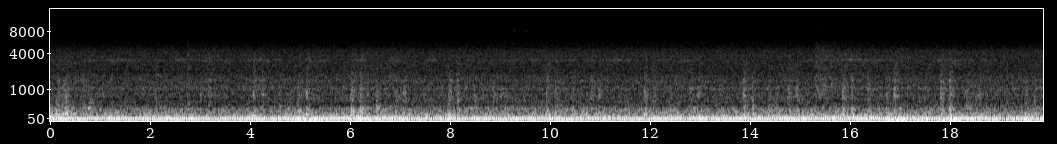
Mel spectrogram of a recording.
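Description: A local train on the Minobu Line in Japan runs steadily from Shibakawa to Minobu: a continuous low rumble with faint rhythmic clicks of wheels on rail joints, loud and unbroken, with no voices.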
